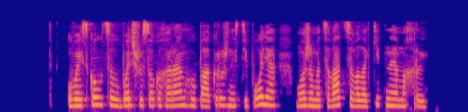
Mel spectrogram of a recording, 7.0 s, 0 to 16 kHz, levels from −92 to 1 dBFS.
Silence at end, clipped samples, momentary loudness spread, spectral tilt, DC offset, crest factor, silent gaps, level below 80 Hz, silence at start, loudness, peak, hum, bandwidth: 0.65 s; under 0.1%; 7 LU; -3.5 dB/octave; under 0.1%; 18 dB; 4.40-4.44 s; -66 dBFS; 1 s; -24 LUFS; -6 dBFS; none; 8.4 kHz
